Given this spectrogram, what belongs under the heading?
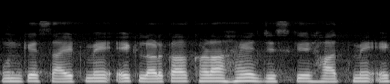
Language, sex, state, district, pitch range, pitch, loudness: Hindi, male, Chhattisgarh, Bilaspur, 140-150 Hz, 145 Hz, -17 LUFS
